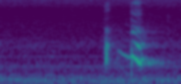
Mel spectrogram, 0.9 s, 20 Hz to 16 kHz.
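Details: Hiccups in a 6-day-old newborn boy: a single short, sharp vocal catch followed by a brief voiced hic sound, one hiccup.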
